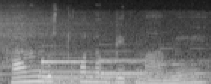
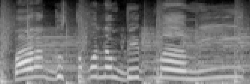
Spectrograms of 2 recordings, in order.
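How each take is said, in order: First: The line is said in a sad, gloomy tone. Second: The line is said in a happy, cheerful tone. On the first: "Paano naman magyaya ang sad girl?" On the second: "ang unang emosyon, happy!"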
